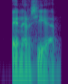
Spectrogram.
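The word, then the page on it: enerxía: Galician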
